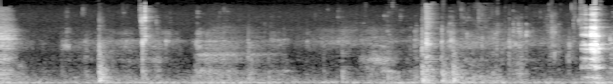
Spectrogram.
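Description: A young woman chews food with wet, smacking sounds.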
